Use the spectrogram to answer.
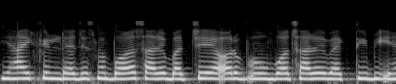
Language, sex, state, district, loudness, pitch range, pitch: Hindi, female, Jharkhand, Deoghar, -12 LUFS, 255-270 Hz, 260 Hz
